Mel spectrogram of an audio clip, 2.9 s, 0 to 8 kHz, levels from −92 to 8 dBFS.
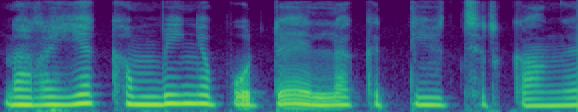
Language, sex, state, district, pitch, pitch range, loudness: Tamil, female, Tamil Nadu, Nilgiris, 205 Hz, 200-225 Hz, -14 LUFS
